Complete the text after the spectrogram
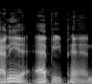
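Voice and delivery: plain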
